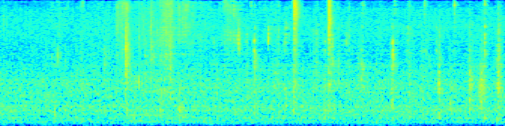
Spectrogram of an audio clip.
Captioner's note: rumbling stomach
